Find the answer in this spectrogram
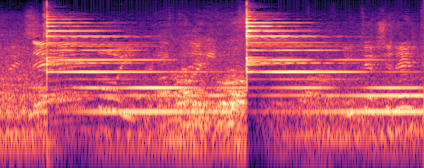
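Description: Church bell tolling: two strokes about two seconds apart, each ringing on with a long, many-toned hum.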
